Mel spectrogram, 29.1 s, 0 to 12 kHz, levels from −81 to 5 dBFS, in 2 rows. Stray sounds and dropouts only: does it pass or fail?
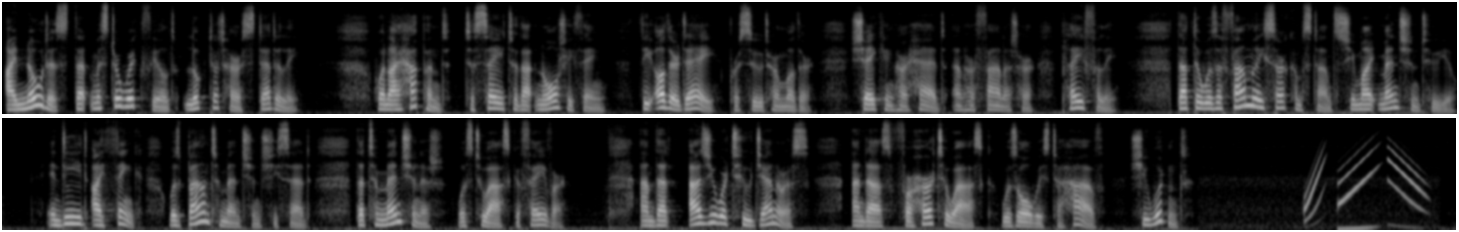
fail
